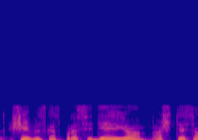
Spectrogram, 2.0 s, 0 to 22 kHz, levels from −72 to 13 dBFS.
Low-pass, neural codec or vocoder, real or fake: 5.4 kHz; none; real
